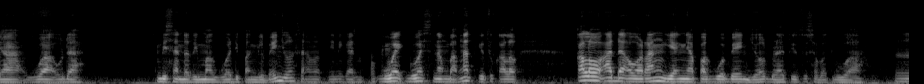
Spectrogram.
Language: Indonesian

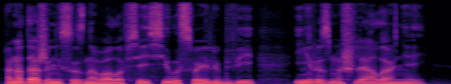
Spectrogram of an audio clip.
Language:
Russian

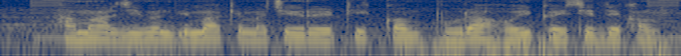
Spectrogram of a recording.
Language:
Bhojpuri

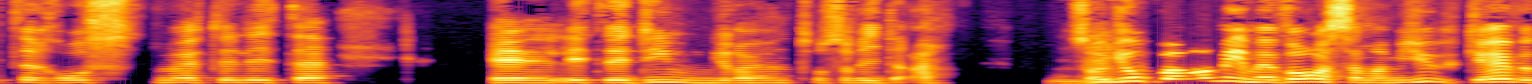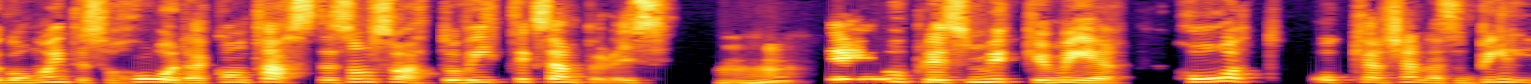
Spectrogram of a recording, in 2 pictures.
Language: Swedish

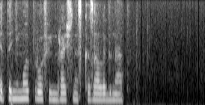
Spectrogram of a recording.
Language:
Russian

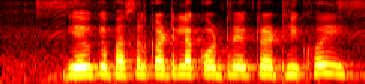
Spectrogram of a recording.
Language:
Magahi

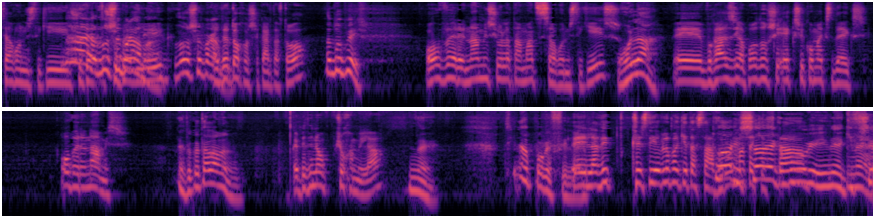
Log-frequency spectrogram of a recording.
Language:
Greek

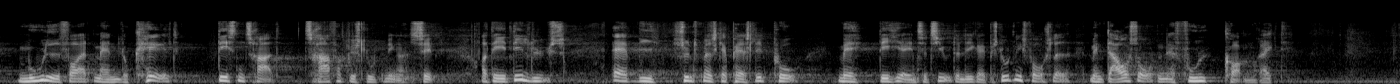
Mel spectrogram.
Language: Danish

